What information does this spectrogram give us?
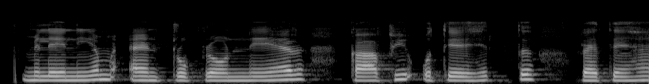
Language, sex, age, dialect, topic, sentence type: Hindi, male, 31-35, Kanauji Braj Bhasha, banking, statement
